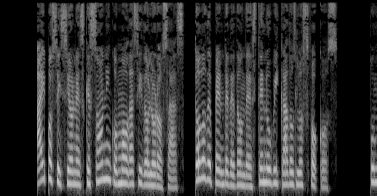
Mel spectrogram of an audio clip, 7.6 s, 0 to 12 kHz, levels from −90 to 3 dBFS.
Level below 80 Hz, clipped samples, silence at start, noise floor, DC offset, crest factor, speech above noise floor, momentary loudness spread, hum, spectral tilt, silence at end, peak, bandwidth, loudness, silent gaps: -68 dBFS; under 0.1%; 0.75 s; under -90 dBFS; under 0.1%; 18 dB; over 67 dB; 7 LU; none; -4.5 dB/octave; 0 s; -6 dBFS; 12 kHz; -23 LUFS; 6.76-7.38 s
